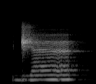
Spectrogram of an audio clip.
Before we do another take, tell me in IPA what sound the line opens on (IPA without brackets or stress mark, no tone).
d͡ʒ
